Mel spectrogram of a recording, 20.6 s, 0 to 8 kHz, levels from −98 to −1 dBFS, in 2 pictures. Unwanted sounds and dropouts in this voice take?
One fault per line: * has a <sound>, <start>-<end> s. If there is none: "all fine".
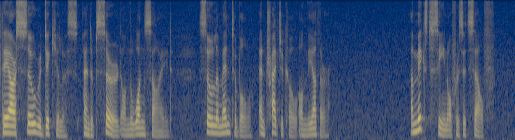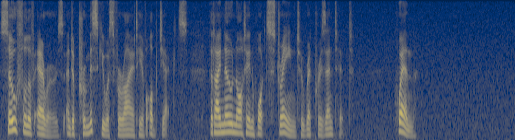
all fine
